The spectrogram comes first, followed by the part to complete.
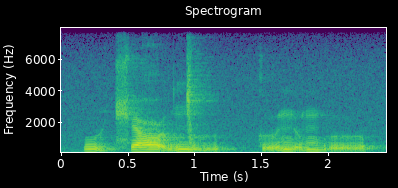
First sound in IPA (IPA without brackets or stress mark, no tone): w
